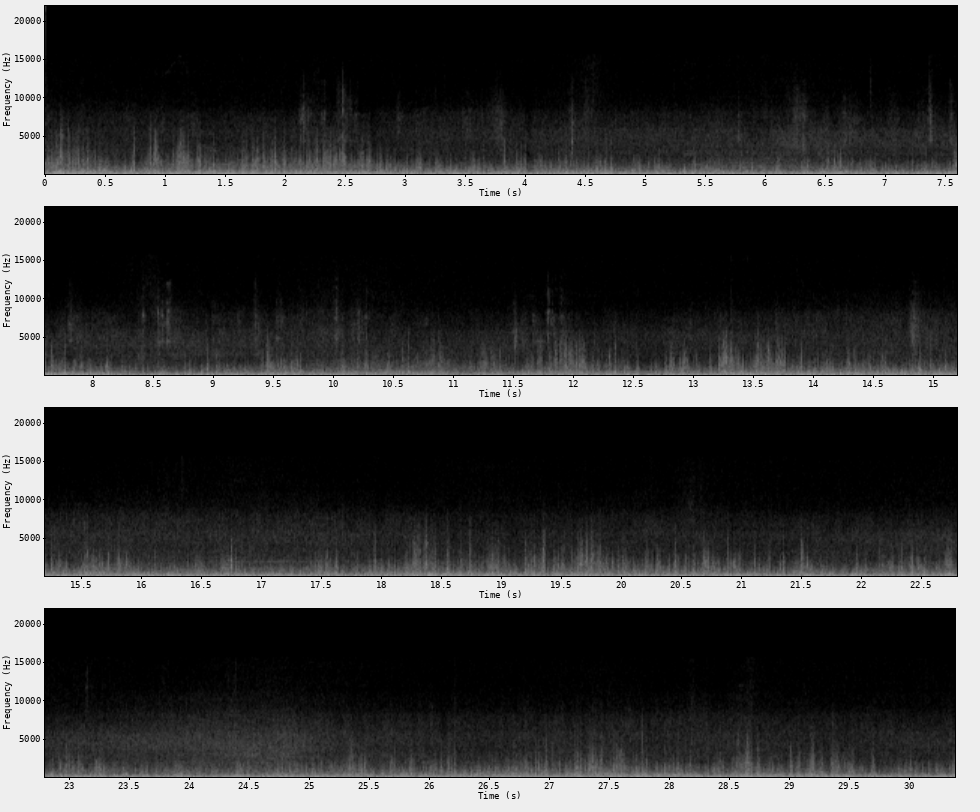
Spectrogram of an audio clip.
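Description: Wind buffeting the microphone and road rumble from a car driving along a paved mountain road, with many small clicks scattered through the steady noise.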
